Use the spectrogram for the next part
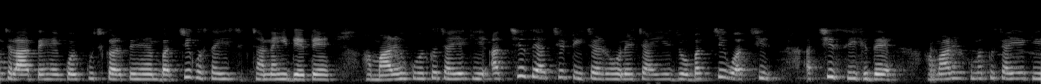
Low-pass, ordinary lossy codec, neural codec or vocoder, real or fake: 5.4 kHz; none; none; real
